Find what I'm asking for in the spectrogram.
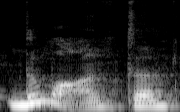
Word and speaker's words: Dumont: Dumont. Sembra Dumont. – Dumont. – Perché se non mi ricordo male la T e la S non vanno pronunciati in francese.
